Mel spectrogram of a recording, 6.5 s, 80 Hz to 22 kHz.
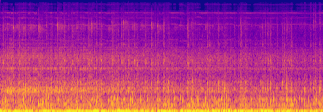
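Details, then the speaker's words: Twin-turbo Black Sheep LS-based V8 street car, first fire-up with factory starter and electric fuel pump: loud, even, lumpy cammy idle with no hiss, tick or knock; sounds healthy, no leaks heard. "sounds pretty healthy like i'm like hey watch for leaks and john just like yeah i didn't hear any leaks bro"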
